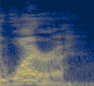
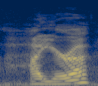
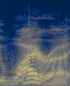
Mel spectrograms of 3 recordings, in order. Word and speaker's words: Huayra: What if they add the Pagani Huayra, if that's how you pronounce it? You know, for the longest time, I thought that said Hyura, because I was like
